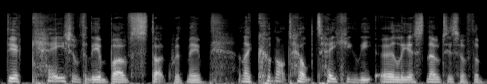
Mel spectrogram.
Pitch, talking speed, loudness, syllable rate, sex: 115 Hz, 235 wpm, -20 LUFS, 6.3 syllables/s, male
